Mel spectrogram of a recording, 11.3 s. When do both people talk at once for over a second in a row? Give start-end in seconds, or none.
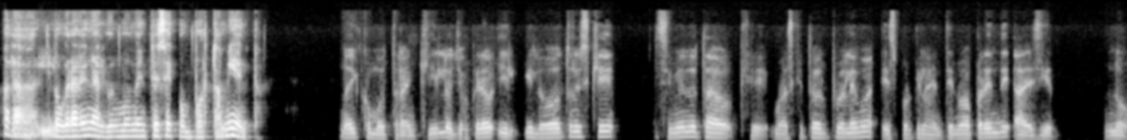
none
